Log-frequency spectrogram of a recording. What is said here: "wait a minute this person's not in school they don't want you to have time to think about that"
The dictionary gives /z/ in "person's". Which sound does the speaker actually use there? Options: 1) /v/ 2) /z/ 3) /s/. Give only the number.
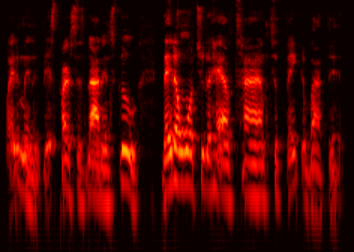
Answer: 2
